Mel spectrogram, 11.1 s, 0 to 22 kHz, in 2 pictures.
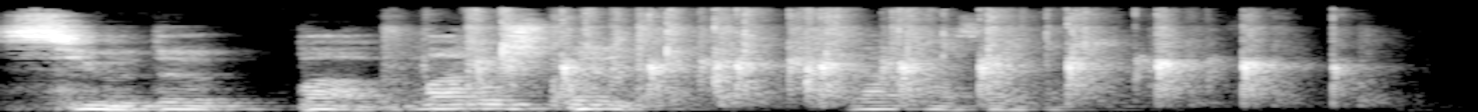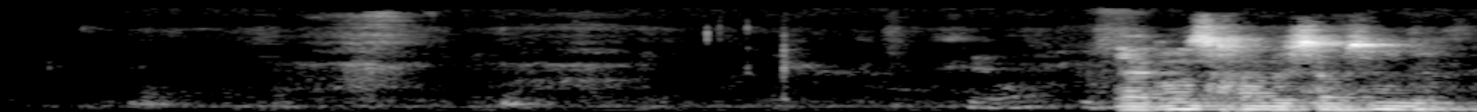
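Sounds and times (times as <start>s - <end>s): audience clapping: 1.4s - 5.3s.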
